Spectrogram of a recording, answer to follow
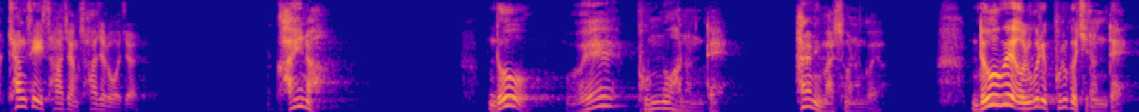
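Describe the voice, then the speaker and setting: A man, a senior pastor, preaching a sermon in a church, talking in an animated way that rises and drops sharply for emphasis. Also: a little high, breathy edge. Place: church sanctuary. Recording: long hall reverb of a church.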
